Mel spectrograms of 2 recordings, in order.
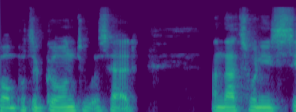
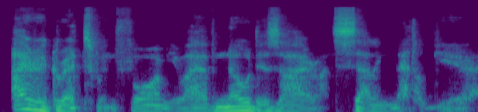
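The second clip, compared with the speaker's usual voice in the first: menacing Ocelot; 4 dB quieter than usual. Retold or imitated. Ocelot coolly tells the soldiers he came to take it back, hushed menace. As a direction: purr it out quietly like a cold traitor revealing himself. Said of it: "Ocelot kind of slowly turns around and goes".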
